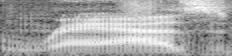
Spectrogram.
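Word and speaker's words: Ra's: the same time sorry I guess we're officially pronouncing it Raz now since like they've changed the pronunciation in everything to raise al ghul all right labs or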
